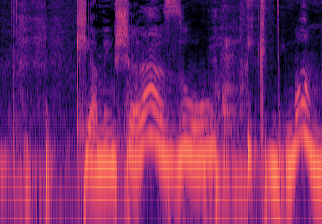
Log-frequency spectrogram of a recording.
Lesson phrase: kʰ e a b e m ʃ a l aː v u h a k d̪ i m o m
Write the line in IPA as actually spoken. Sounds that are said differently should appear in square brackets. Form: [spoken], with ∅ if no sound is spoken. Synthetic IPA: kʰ [i] a [m] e m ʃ a l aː [z] u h [i] k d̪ i m o [n]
